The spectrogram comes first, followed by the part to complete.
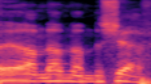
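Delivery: put-on smoker's voice. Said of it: "That's why he sounds the way he sounds".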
